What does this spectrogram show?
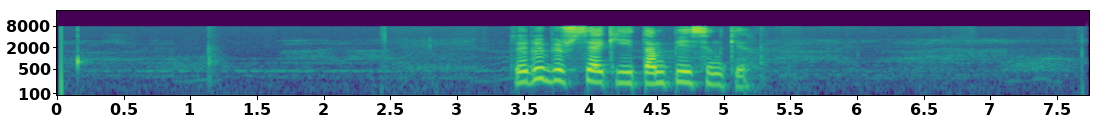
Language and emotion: Russian, angry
